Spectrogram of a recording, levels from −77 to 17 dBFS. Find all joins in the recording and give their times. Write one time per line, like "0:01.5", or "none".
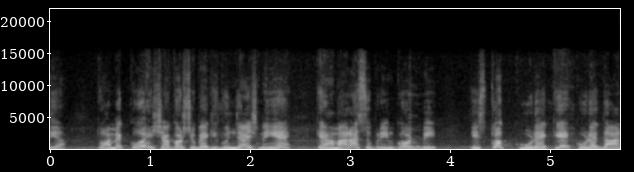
none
